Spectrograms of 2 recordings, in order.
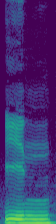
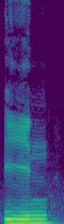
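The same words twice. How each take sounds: Both takes have the same delivery.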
